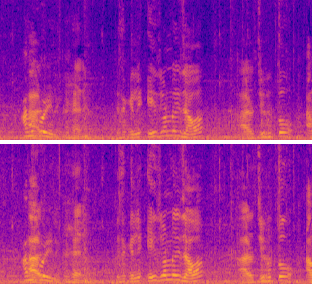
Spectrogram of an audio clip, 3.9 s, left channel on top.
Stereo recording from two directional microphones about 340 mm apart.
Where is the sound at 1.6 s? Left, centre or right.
Centre.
